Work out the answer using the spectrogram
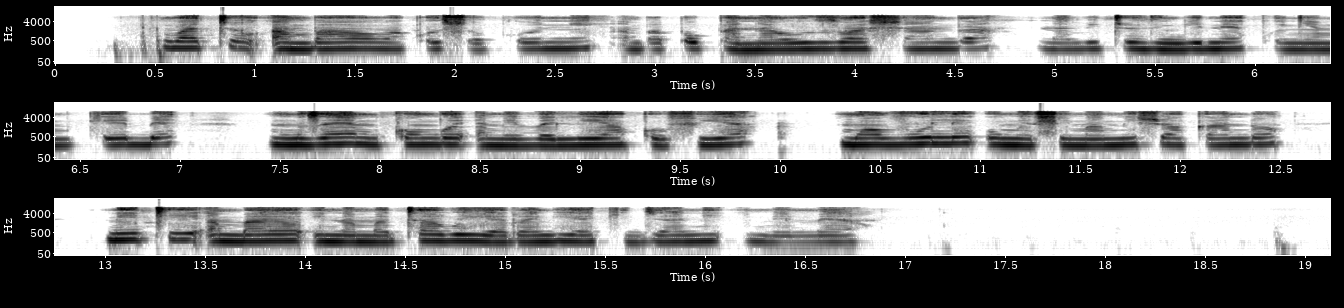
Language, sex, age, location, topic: Swahili, female, 18-24, Kisii, health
